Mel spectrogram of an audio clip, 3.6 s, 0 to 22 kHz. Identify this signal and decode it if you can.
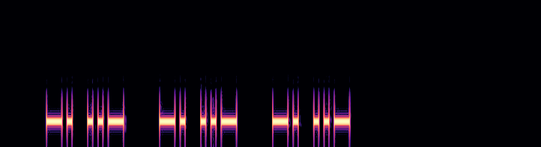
Morse code, heard as a keyed tone, about 34 wpm, 700 Hz. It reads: NU NU NU
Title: Canadian Provinces and Territories - Repeated 3x - 35wpm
